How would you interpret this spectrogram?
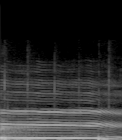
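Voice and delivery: long, high, held-out holler; excited greeting call. Real, not acted. Guest greeting his auntie walking in, high drawn-out call. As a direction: sing out the name in one high stretched note.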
